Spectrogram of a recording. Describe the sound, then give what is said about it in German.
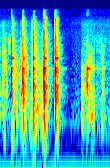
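A tin can holding beads is knocked on a table: five quick, evenly spaced taps with a slight metallic ring, a short pause, then two softer knocks. Clear, with no talking. “Dann klopfen wir mit dieser Dose auf den Tisch.”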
